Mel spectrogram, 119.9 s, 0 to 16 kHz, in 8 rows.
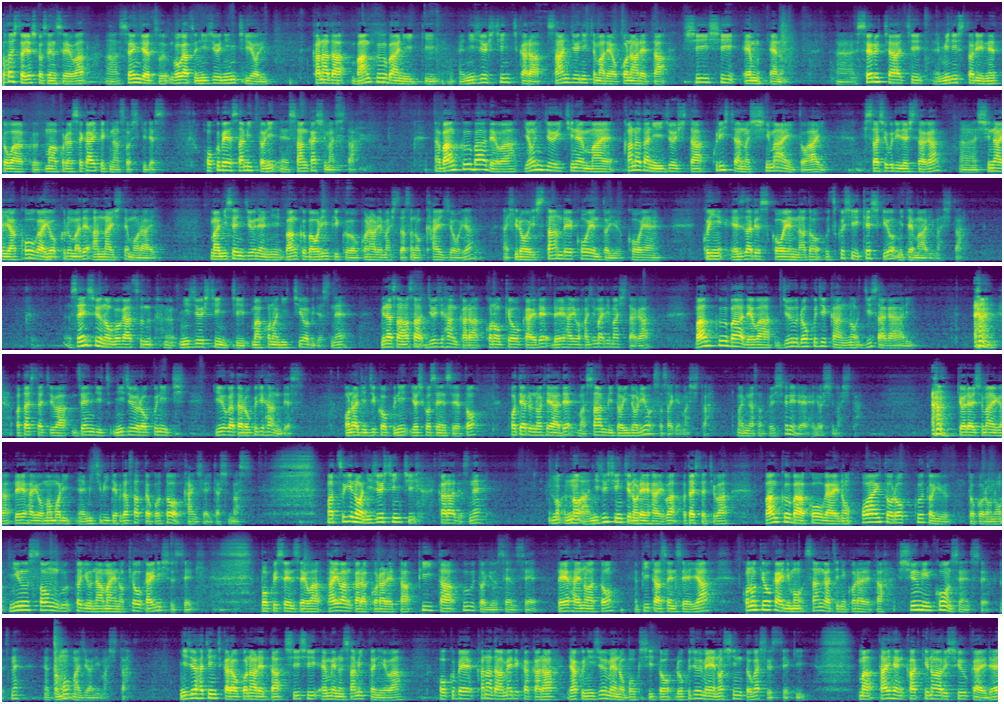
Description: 2018年06月03日（日）礼拝説教『新しい契約』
